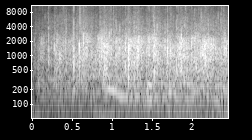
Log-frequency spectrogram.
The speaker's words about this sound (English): because I think it's worth saying, actually, it's interesting you applauded then.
